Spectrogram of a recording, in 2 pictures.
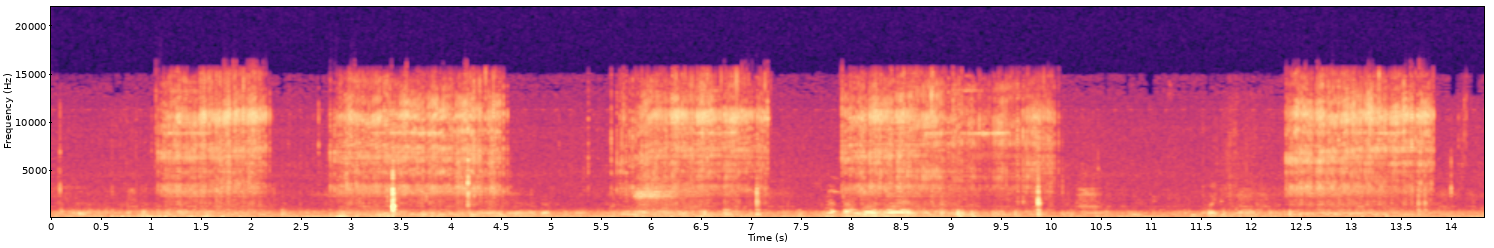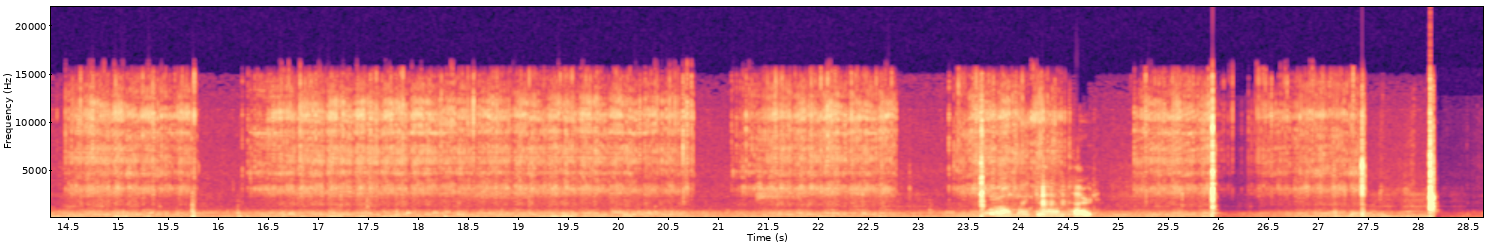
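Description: A fishing reel whirs and clicks in bursts as it is wound.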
